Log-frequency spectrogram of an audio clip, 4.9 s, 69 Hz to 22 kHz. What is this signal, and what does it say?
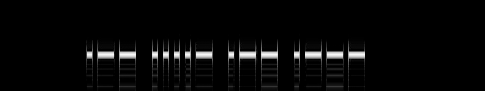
Morse code, heard as a keyed tone, about 22 wpm, 700 Hz. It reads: W4WJ
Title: Call Signs Repeated 2x - 22wpm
